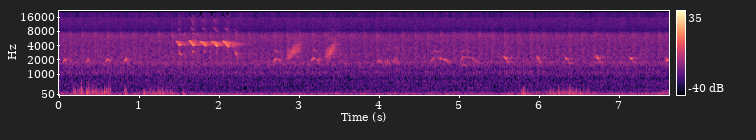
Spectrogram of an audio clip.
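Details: Northern mockingbird singing in a pear tree in Salinas, California: faint, varied chirps and short slurred notes, with one brief, rapid high trill early on, over a steady low rumble of background noise.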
